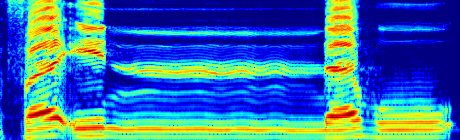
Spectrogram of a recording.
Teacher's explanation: apabila ada nun berharakat tasydid kita baca dengan bacaan gunnah. Cara membacanya yaitu menahan suara nunnya. Fa innahu baru dilepas.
